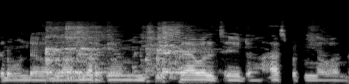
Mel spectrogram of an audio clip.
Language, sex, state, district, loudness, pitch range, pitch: Telugu, male, Andhra Pradesh, Krishna, -16 LUFS, 100-105 Hz, 105 Hz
